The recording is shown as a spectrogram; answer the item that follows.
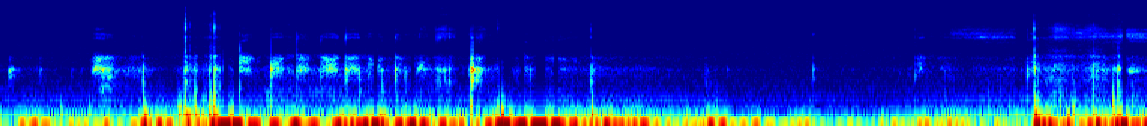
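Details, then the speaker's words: Stethoscope over a person's upper stomach after drinking cola with Mentos. They feel full, have burped and hear many loud noises; a different, burp-like sound is heard there. Bowel sounds. "You can hear a different sound from the upper stomach 👂 ♪. Did anyone burp in my stomach now? 😂."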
